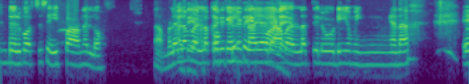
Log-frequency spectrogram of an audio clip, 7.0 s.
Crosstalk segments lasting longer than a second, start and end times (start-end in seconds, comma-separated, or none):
2.7-4.3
